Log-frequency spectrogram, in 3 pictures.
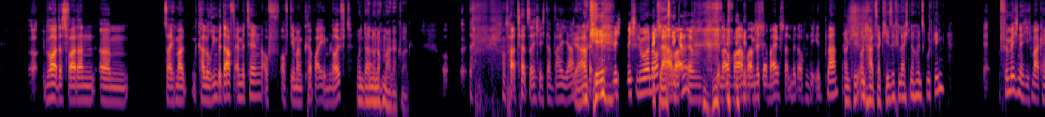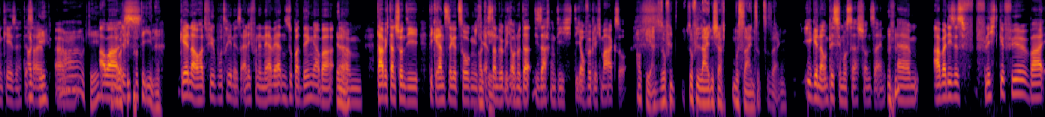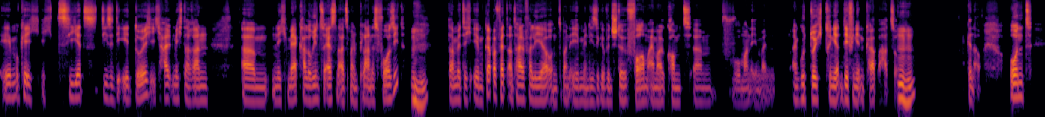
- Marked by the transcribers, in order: chuckle; laughing while speaking: "War"; giggle; laughing while speaking: "okay"; laugh
- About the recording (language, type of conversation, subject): German, podcast, Treibt dich eher Leidenschaft oder Pflichtgefühl an?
